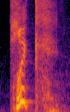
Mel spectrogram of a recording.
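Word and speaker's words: Tlacique: it like 90 times it's t l a c i qu e and every time I said like how do you pronounce that they go click so the click they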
